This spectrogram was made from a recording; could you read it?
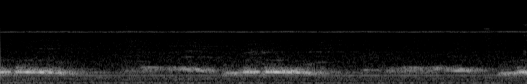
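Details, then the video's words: Spotted dove song of the thổ âm style, with soft low hollow coos in repeated rolling phrases, roughly one every second or so. A constant thin high-pitched tone runs beneath throughout. "Chim gáy thổ âm"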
